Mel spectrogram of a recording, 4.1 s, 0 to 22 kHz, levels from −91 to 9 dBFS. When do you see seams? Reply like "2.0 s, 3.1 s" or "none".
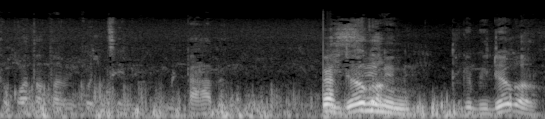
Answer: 2.4 s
